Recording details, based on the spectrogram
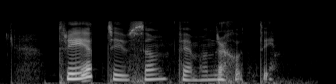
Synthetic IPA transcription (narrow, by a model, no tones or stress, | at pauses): t̪ʰɾeːt̪ʰʉ̟ːsənfɛmɦɵnd̪ɾaɧɵt̪ʰːɪ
